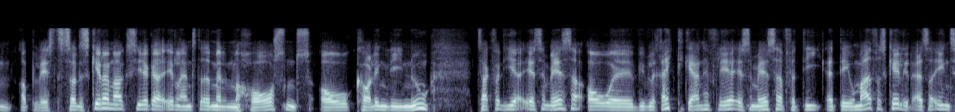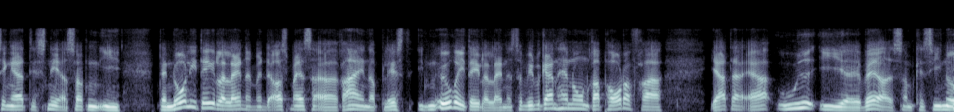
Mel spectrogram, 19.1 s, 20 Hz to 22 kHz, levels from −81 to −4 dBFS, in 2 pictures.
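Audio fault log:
Nothing goes wrong anywhere in this speech, which carries the usual G.722 wideband telephone coding with its light hiss and its top end stopping at about 7.7 kHz.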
